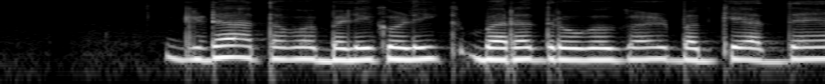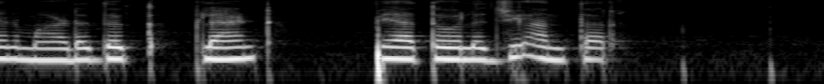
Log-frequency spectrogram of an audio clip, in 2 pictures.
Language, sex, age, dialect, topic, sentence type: Kannada, female, 18-24, Northeastern, agriculture, statement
